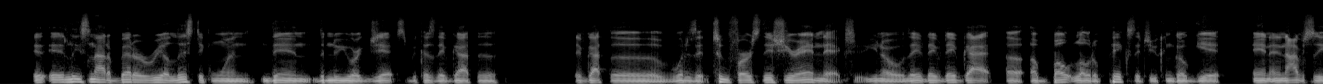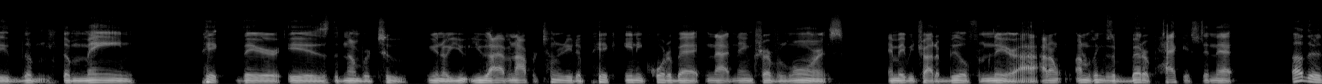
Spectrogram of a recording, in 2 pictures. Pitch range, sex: 85-100 Hz, male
